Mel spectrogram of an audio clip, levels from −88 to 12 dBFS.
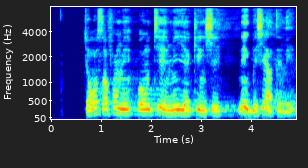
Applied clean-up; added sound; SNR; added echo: none; none; none; reverberation time 1.0 s.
